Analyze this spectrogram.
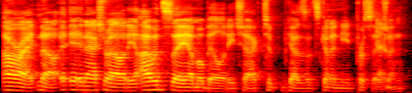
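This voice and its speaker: A man running a tabletop game as game master, narrating in a rambling, relaxed way full of fillers. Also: fairly low pitch, brisk.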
